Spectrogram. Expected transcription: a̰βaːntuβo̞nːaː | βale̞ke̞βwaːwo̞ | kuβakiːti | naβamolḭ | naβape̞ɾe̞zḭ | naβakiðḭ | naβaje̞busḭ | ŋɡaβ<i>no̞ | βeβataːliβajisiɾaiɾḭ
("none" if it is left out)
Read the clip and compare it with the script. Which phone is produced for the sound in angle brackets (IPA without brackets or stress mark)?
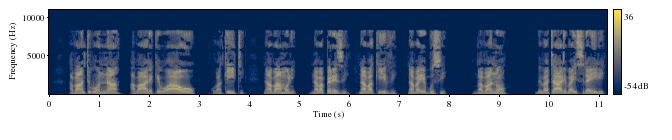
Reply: a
